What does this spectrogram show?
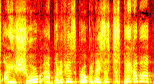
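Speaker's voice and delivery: high, anxious back-and-forth; anxious voices. Retold or imitated. Friends arguing over moving the injured man, high and anxious. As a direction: fret over moving him. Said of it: "He goes".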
